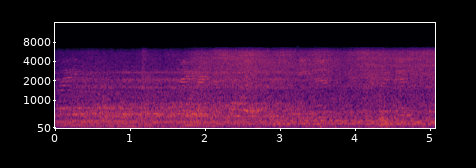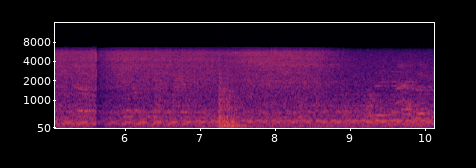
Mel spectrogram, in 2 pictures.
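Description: Motorcycle engine idling steadily, with a brief dull knock about seven seconds in.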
